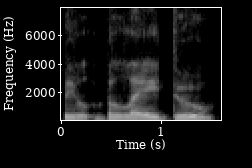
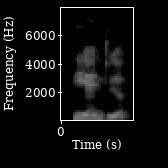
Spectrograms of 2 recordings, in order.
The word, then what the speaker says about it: billet doux: And then in April, excuse me if I say it wrong, Belay Do? Belay Do? Billet doux.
